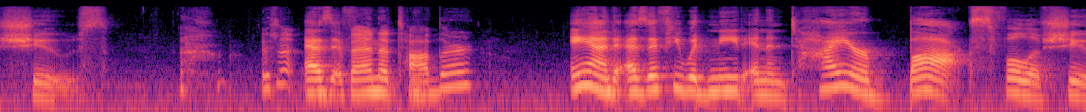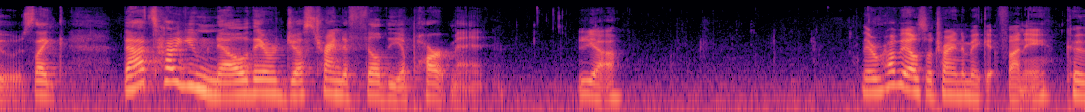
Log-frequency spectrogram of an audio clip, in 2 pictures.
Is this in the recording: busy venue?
no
